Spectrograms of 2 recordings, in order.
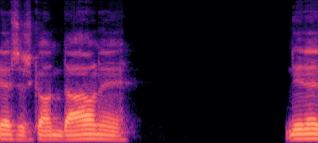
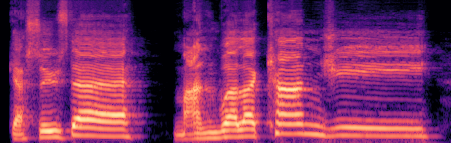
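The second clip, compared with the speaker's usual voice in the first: louder, drawn-out hype call of the name; hyped shout-out; 5 semitones higher, 8 dB louder, much slower than usual. Real, not acted. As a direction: announce the player like a big reveal. Hyping a player on screen.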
